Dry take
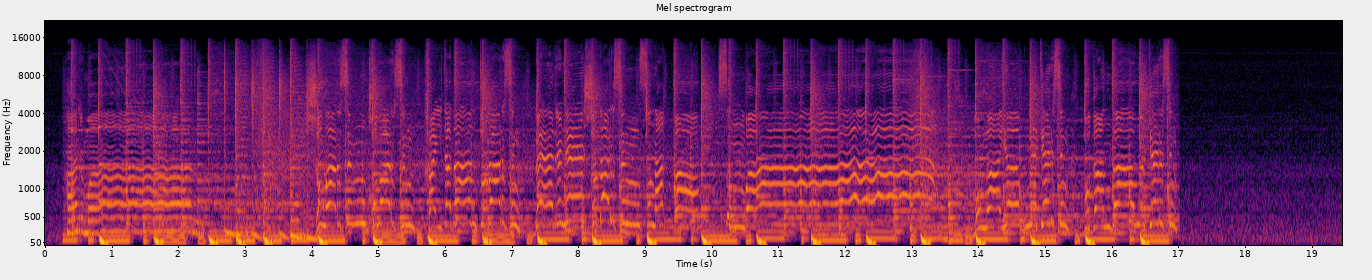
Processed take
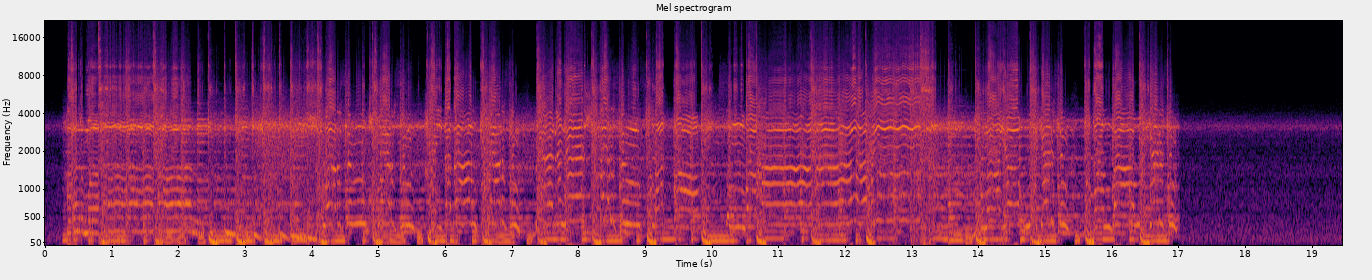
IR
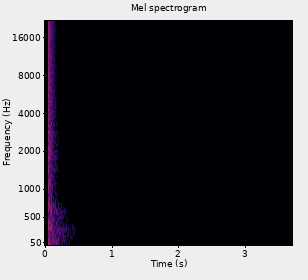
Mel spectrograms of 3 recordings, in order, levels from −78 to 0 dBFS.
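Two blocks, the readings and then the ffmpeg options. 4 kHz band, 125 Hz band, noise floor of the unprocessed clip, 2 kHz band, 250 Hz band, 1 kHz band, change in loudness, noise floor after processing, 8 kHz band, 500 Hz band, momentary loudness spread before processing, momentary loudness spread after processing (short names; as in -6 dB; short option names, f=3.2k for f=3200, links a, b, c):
+7.5 dB, -8.0 dB, -45 dBFS, -1.5 dB, -4.0 dB, -5.5 dB, -1.0 dB, -44 dBFS, +1.0 dB, -4.0 dB, 4 LU, 4 LU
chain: -af "lowpass=f=3.2k:t=q:w=11,aeval=exprs='0.2*(abs(mod(val(0)/0.2+3,4)-2)-1)':c=same,volume=-2.5dB"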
